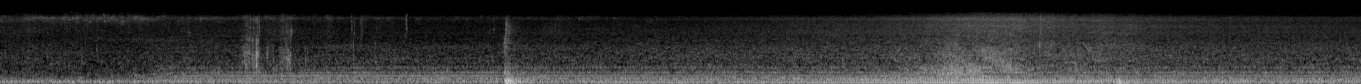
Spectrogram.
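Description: A motor vehicle's engine running steadily, a low hum that swells around two-thirds of the way through as it comes closer, with one sharp knock about five seconds in.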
